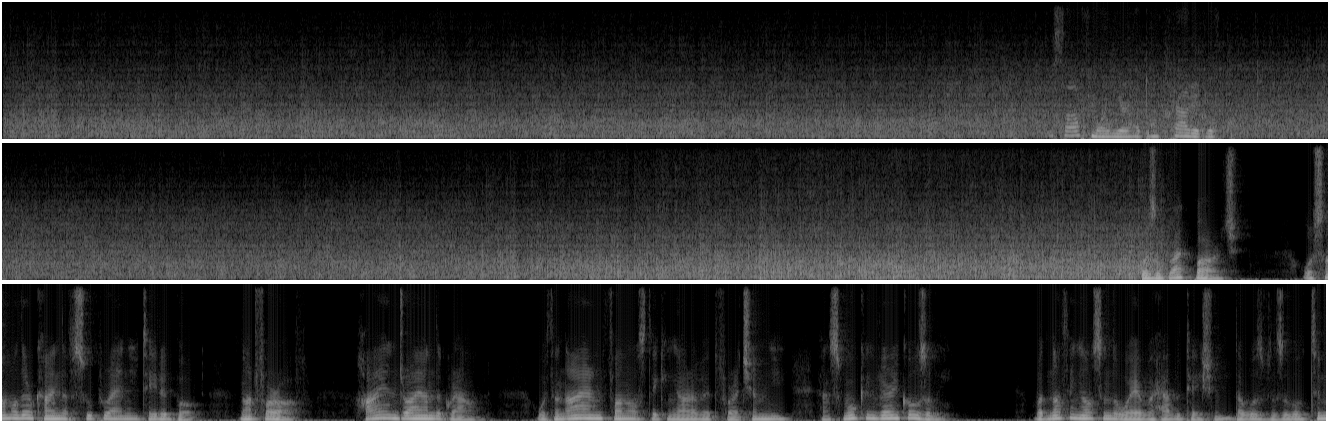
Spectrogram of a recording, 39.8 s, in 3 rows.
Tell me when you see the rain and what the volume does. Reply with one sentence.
You can hear the rain from 0.0 to 25.1 s, getting louder.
